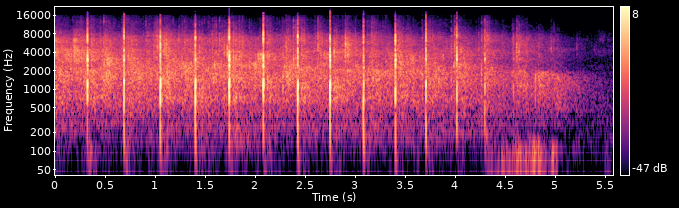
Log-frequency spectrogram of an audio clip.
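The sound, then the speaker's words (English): Rhythmic clapping from a church audience applauding the property committee, about a dozen sharp, evenly spaced claps at a steady pace that grow fainter and die away at the end. “Can I ask all of us to put our hands together for Dawn and the property committee for the good job they have done?”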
